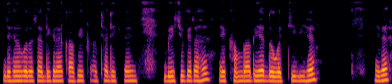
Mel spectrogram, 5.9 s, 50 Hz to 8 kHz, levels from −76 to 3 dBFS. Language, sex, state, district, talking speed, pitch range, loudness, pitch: Hindi, male, Uttar Pradesh, Hamirpur, 255 wpm, 165-170 Hz, -17 LUFS, 170 Hz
